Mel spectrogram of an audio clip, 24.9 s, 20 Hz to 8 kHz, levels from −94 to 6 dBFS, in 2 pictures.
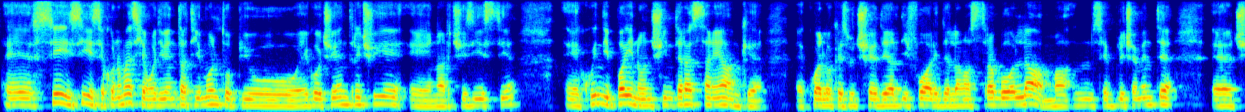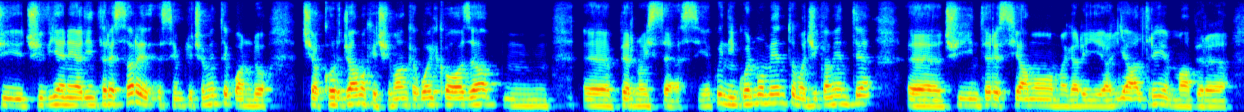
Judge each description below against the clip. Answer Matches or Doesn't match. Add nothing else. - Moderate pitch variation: Matches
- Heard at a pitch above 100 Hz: Matches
